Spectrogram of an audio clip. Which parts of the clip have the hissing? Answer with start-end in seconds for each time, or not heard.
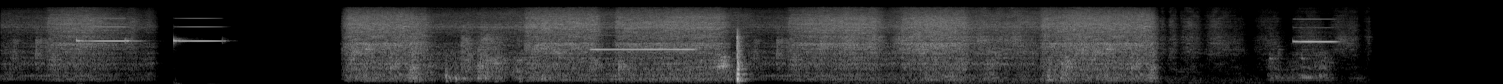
0.0-1.6, 3.4-11.6.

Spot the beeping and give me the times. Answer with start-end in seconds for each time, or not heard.
0.9-2.2, 5.9-7.4, 12.7-13.4.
